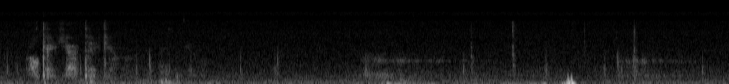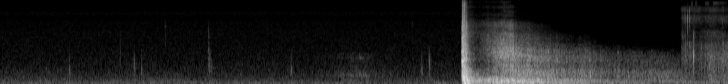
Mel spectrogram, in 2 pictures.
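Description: A single loud rifle shot rings out during a mule deer hunt on public land in Colorado, its sharp crack followed by a long echoing rumble, after faint whispered talk and a few soft clicks.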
